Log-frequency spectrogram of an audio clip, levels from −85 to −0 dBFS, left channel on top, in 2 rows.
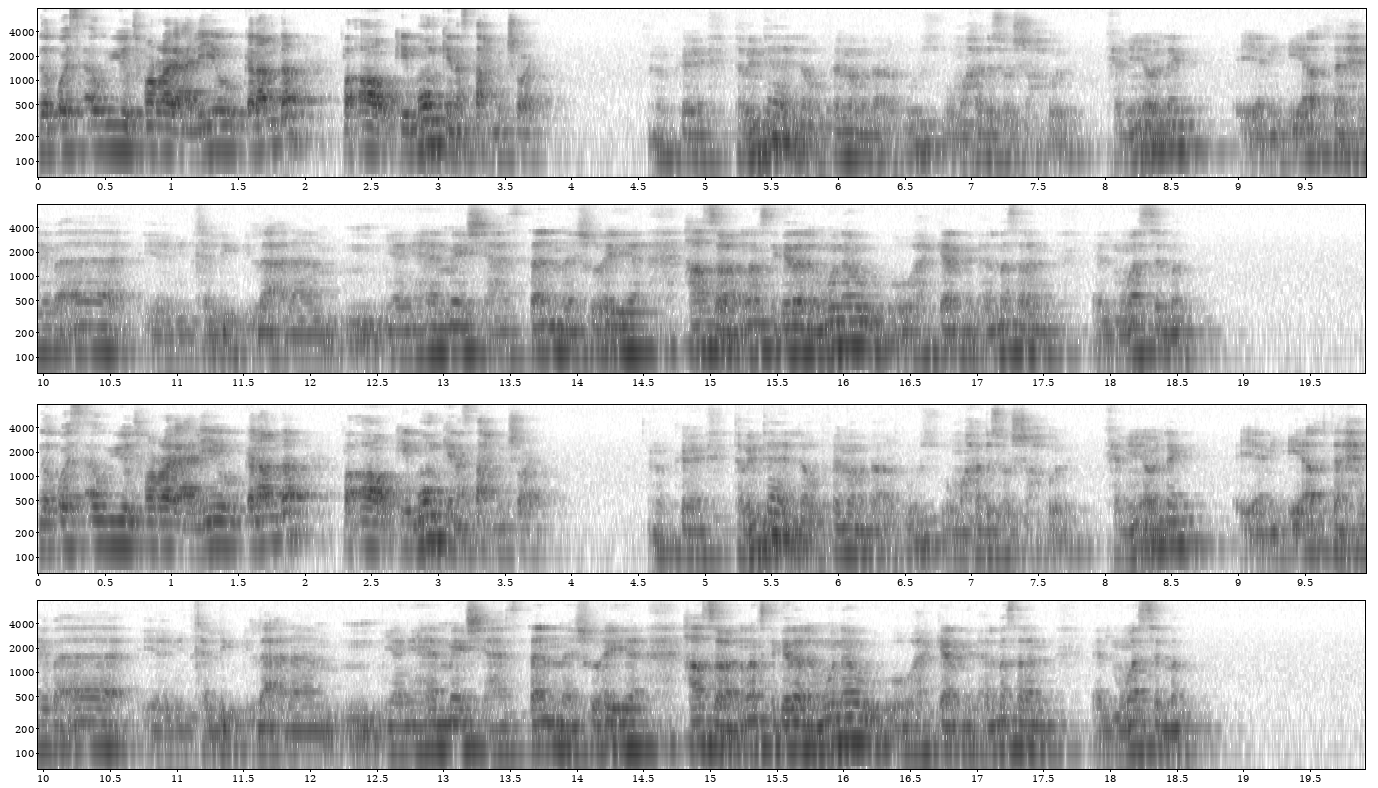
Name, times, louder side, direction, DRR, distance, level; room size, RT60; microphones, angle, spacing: voice 1, 0.0-1.9 2.3-3.7, left 2 dB, 55° left, 1 dB, 0.6 m, -30 dB
voice 2, 4.6-7.7 8.0-8.6 9.0-18.5, right 1 dB, 55° right, -2 dB, 0.8 m, -35 dB
2.4 x 2.3 x 2.4 m, 0.66 s
head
